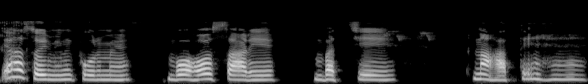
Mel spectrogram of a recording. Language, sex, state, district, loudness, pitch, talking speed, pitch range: Hindi, female, Bihar, Lakhisarai, -16 LUFS, 225 Hz, 100 wpm, 215-235 Hz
